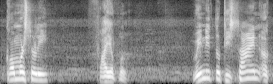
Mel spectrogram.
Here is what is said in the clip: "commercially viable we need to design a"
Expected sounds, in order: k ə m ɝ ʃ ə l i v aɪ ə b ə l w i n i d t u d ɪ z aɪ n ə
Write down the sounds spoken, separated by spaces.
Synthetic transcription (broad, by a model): k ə m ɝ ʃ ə l i f aɪ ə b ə l w i n i d t u d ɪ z aɪ n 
